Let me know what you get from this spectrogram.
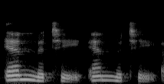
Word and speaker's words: enmity: So it is, you do say the N then, enmity, okay.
